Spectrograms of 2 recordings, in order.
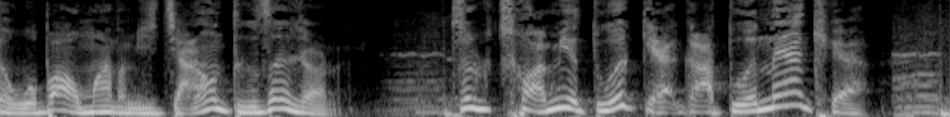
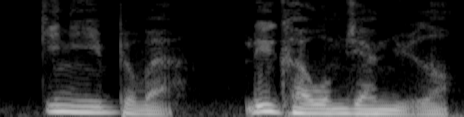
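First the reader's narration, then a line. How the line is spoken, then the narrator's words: Cold. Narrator (Chinese): 他们冷冷的说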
